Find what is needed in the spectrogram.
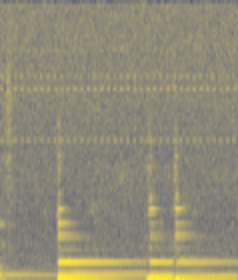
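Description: Nylon-string classical guitar playing a hymn melody one single note at a time: a note rings and fades, a new note is plucked about half a second in and another near the end, each left to ring.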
